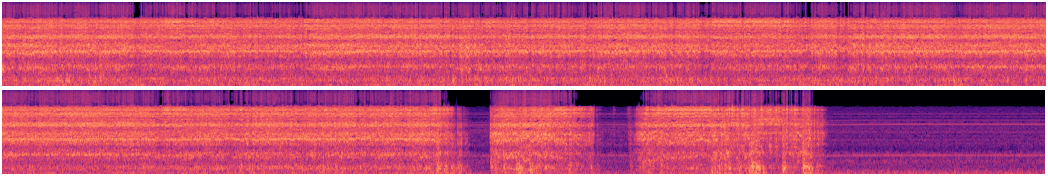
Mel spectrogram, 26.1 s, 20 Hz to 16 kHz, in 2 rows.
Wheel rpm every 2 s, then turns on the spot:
230, 230, 230, 230, 220, 230, 230, 230, 230, 140, 100, 140, 0.
none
